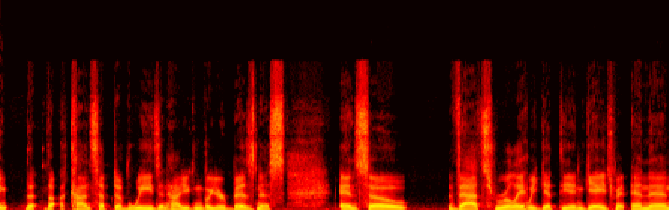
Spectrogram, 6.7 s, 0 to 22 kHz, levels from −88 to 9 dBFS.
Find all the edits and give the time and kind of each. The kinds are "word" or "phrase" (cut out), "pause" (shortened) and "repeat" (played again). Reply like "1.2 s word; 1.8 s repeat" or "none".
2.0 s word; 3.3 s word; 5.3 s word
